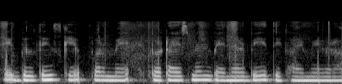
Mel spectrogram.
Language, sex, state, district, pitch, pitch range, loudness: Hindi, female, Arunachal Pradesh, Papum Pare, 195 Hz, 190-205 Hz, -14 LUFS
